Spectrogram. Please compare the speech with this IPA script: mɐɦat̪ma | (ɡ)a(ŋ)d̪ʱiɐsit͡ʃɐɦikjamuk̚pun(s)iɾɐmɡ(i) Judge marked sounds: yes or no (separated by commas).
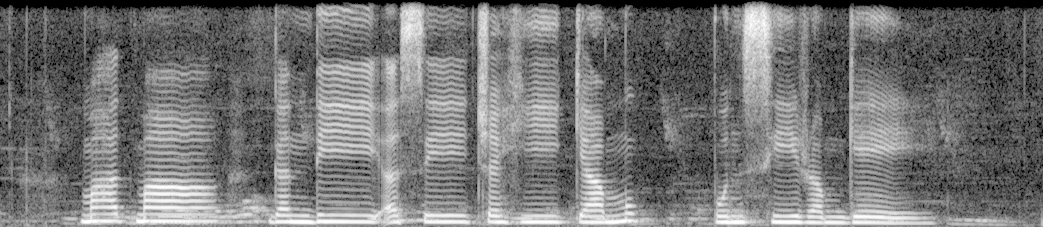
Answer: yes, no, yes, no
